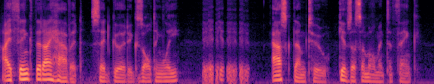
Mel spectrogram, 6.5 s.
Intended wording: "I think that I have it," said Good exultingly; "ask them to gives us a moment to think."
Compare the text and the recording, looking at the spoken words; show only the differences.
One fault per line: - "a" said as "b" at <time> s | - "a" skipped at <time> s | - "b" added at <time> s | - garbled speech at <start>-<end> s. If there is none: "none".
none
